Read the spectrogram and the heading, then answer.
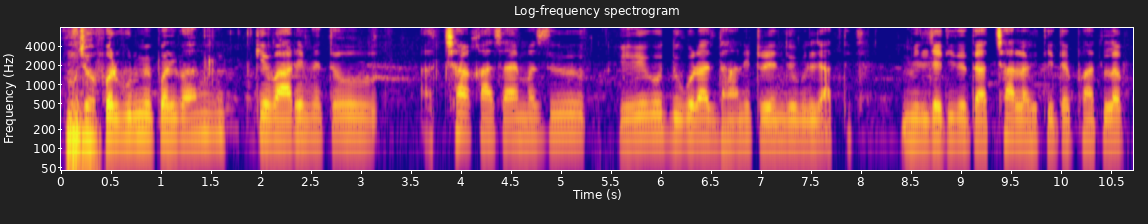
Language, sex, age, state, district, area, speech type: Maithili, male, 18-30, Bihar, Muzaffarpur, rural, spontaneous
